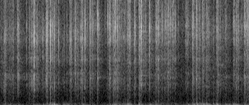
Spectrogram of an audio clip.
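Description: A stainless steel balloon whisk is held by its handle while fingers and nails pluck, strum and slide along its thin wire loops. The result is a dense run of bright, scratchy metallic plucks and rasps that die away almost instantly, over a low rumbling undertone.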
